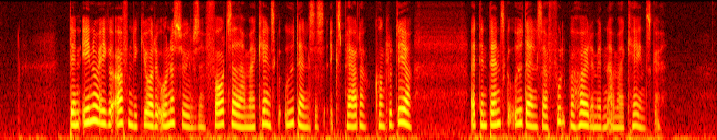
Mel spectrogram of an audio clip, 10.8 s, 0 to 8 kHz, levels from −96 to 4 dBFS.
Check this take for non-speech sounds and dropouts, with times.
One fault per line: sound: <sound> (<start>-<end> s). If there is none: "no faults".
no faults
